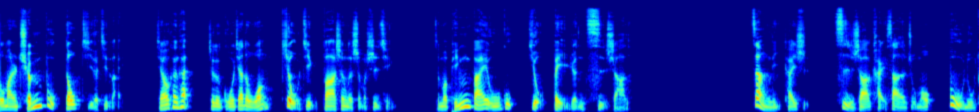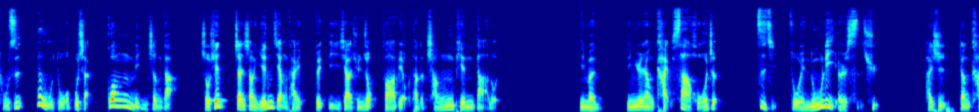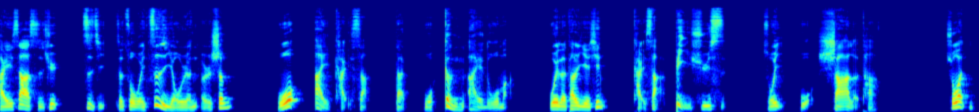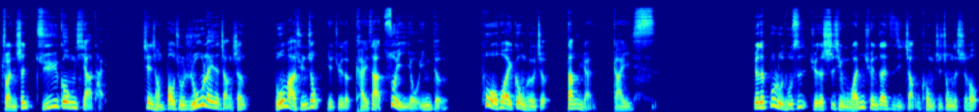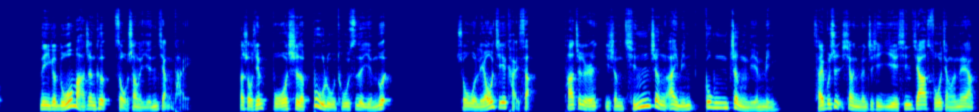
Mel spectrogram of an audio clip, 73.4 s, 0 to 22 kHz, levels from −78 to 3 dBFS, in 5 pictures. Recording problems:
abrupt cut into speech; at the start

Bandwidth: 16 kHz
